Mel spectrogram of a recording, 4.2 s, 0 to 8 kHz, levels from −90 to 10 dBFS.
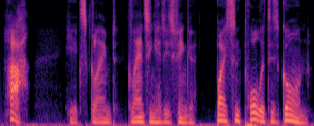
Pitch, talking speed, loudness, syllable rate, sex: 105 Hz, 185 wpm, -21 LUFS, 4.9 syllables/s, male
